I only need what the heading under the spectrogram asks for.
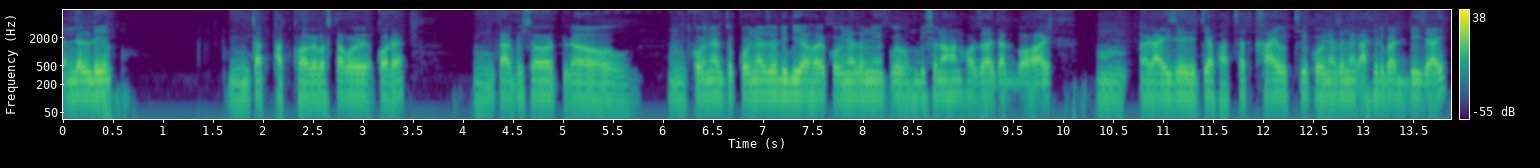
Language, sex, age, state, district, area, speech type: Assamese, male, 45-60, Assam, Darrang, rural, spontaneous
